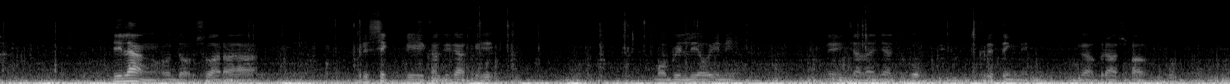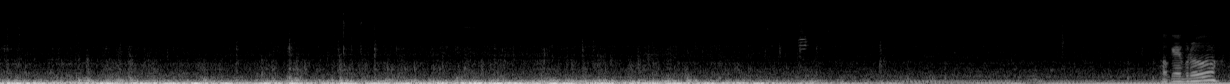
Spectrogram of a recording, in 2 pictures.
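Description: Tyres rumble over a rough dirt road.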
